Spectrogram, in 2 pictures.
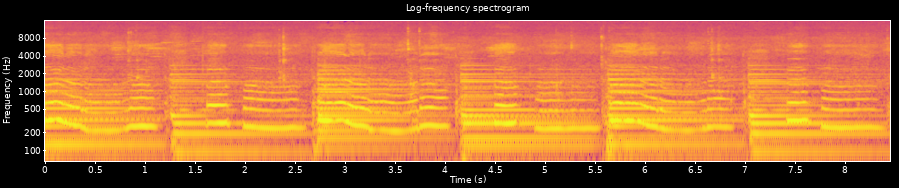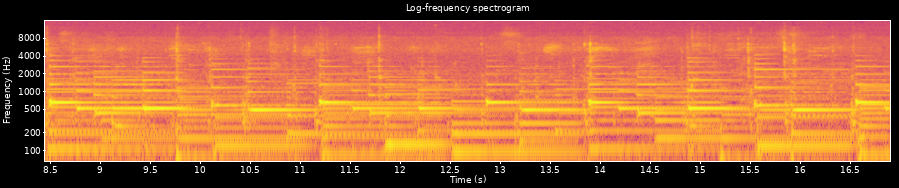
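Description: Piano playing the song's chord progression, a bass note in the left hand under two-note chords in the right. For about the first seven seconds a voice sings the melody over it, with sliding, bending notes; after that the piano plays on alone.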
